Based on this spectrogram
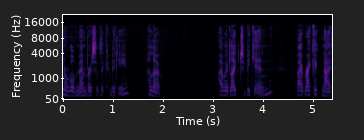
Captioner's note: speaking French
